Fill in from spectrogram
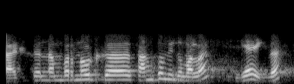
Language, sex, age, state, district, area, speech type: Marathi, male, 30-45, Maharashtra, Buldhana, rural, conversation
